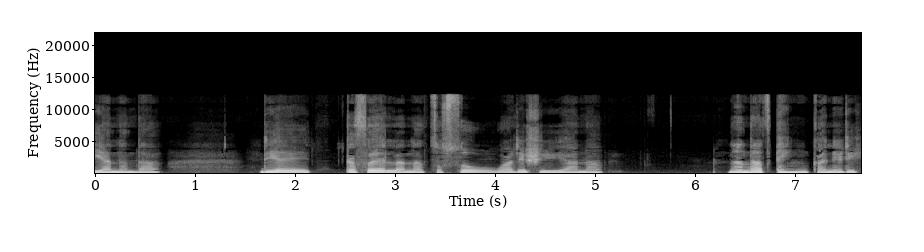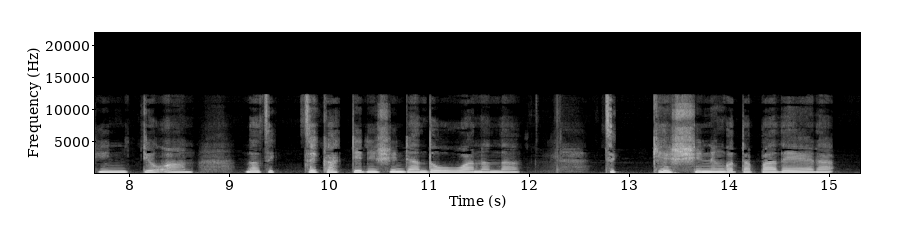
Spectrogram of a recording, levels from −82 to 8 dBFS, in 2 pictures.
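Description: Throughout, the speech shows HE-AAC compression: nothing above 12.3 kHz, and sibilants sound gritty and metallic, likely from treble rebuilt by band replication at about 16 kbps rather than plainly muffled.

Pre-echo comes at 3.37 s, after "cazuela na", and at 9.73–9.76 s, before "tsika̱nteni xíjnta ndoa na". Codec noise leaks ahead of each attack as a brief hiss, unlike a click, which is a single tick.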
